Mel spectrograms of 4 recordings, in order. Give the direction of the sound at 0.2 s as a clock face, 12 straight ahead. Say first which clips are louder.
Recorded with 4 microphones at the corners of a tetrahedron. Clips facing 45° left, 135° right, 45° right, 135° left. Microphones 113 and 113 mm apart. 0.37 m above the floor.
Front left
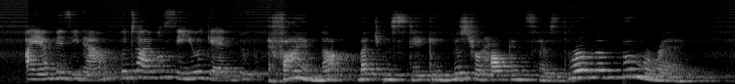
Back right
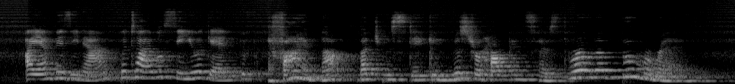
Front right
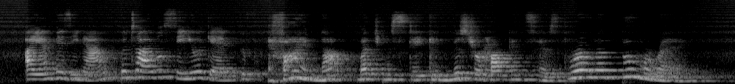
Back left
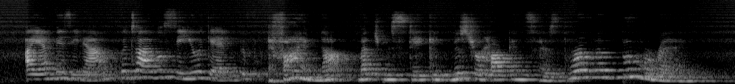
Back right 3 dB, front right 2 dB; 4 o'clock.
